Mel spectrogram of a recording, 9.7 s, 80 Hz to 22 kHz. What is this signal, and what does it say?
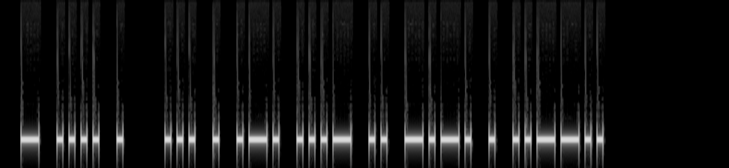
Morse code, heard as a keyed tone, about 15 wpm, 700 Hz. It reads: THE SERVICE?
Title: Sentences from Top 1000 Words - Review Part 4 - 15wpm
